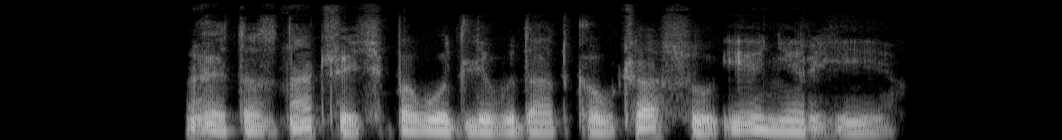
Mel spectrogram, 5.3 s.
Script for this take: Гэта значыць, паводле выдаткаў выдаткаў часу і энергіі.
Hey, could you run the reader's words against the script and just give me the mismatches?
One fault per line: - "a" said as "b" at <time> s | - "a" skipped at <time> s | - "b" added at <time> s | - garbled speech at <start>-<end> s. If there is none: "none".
- "выдаткаў" skipped at 3.0 s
